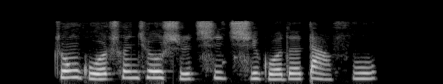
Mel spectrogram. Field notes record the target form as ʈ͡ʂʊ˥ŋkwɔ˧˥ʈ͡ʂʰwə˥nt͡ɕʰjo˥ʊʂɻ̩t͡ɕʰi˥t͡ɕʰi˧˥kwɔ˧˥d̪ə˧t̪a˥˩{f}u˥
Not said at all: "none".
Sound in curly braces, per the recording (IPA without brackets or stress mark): f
